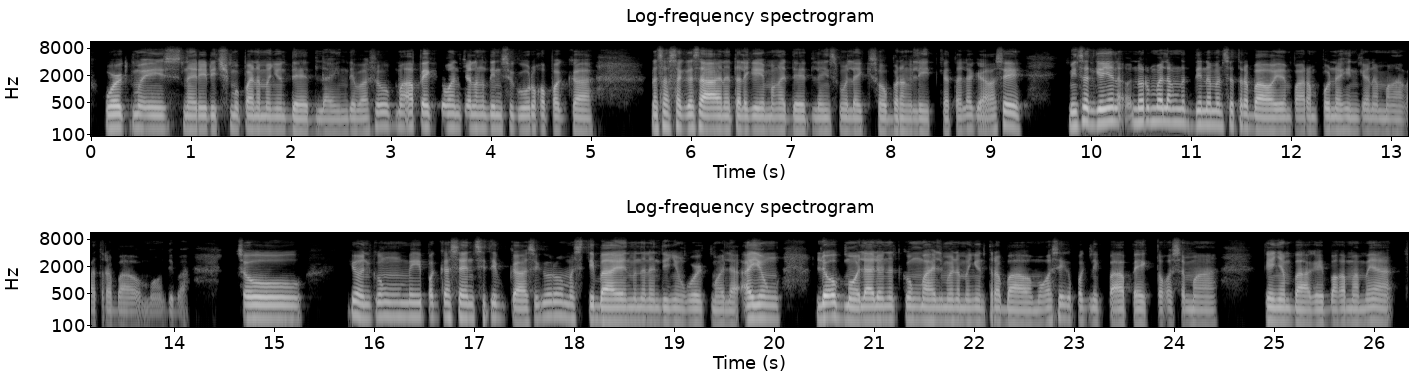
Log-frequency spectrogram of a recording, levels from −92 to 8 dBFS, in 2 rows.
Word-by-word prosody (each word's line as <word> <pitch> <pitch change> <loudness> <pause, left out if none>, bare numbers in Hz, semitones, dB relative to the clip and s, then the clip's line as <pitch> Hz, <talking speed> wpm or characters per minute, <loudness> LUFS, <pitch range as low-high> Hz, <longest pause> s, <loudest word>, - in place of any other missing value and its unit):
work 140 0 +5
mo 140 - +2
is 130 0 -1
na-re-reach 130 +1 0
mo 130 - -3
pa 135 - +1
naman 130 0 -1
yung 125 - -7
deadline 115 -1 -2
'di 115 - -4
ba. 115 - -2
So, 155 +3 -2
maapektuhan 150 -1 +2
ka 140 - +2
lang 140 -1 -2
din 140 - +1
siguro 130 0 -2
kapagka 120 -2 -1 0.6
nasasagasaan 135 -2 +4
na - - -4
talaga 125 0 0
yung 125 0 -2
mga 125 - -1
deadlines 120 0 -2
mo 120 - -2
like 115 -1 -3
sobrang 115 -1 -2
late 110 -1 -5
ka - - -5
talaga. 130 +1 -3
Kasi 145 0 +2 0.4
minsan 160 +5 +3
ganyan, 195 +2 +7
normal 195 +1 +3
lang 185 - -1
na - - -8
din 170 0 0
naman 165 -1 -1
sa 160 - -2
trabaho 130 -5 +3
yan 120 0 0
parang 120 0 -3
punahin 120 -2 -3
ka 120 - -3
ng 115 - -5
mga 110 -1 -7
katrabaho 105 -1 -8
mo - - -16
'di - - -13
ba? - - -17 0.5
So, 145 -1 +4 0.5
yun 155 -4 +1
kung 160 0 -3
may 160 0 0
pagka-sensitive 155 -2 -2
ka 120 -1 +3
siguro 160 +7 -3
mas 145 -2 -4
tibayan 125 -2 +5
mo 125 - -3
na 125 - -2
lang 125 0 -4
din 125 0 -3
yung - - -10
work 120 0 -3
mo 110 -1 -5
la 110 0 -5
ay 145 +1 +5
yung 140 -1 -4 0.3
loob 155 0 +6
mo 130 -2 +3
lalo 135 +1 +4
na 135 - -1
at 135 - -22
kung 135 -1 -2
mahal 125 -1 +1
mo 125 - 0
naman 125 0 -3
yung 120 - -10
trabaho 115 -3 -1
mo. 115 +2 -4
Kasi 145 +3 -4
kapag 125 -3 -7
nagpa-apekto 115 -1 -3
ka 115 - -8
sa 115 0 -7
mga 110 0 -6 0.4
ganyang 125 -2 +1
bagay 115 -1 0
baka 115 +1 -3
mamaya 120 +1 -3
125 Hz, 205 wpm, -25 LUFS, 120-145 Hz, 0.6 s, ganyan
